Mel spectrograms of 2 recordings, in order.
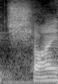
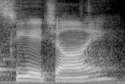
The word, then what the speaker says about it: chi: does the chi-squared look a lot people say chai squared but it's actually kind right here and so let's write it first it's spelled CH I but Mara it's not chai its Chi square so chi-square test statistic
